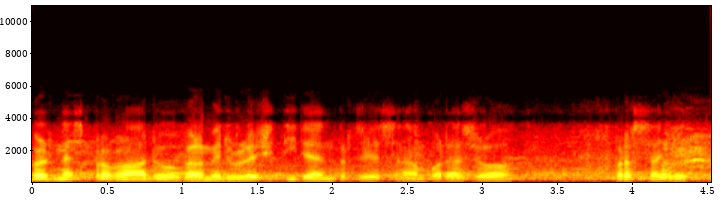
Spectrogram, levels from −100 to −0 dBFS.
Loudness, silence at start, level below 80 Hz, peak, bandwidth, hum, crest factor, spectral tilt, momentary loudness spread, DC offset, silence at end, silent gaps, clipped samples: -24 LUFS; 0 s; -80 dBFS; -6 dBFS; 4.8 kHz; none; 18 dB; -10 dB/octave; 10 LU; under 0.1%; 0 s; none; under 0.1%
